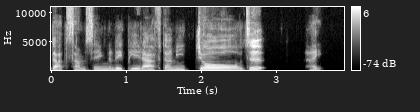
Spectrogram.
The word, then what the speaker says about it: 上手: 上手. はい. Then this よ is smaller than じ. So then pronunciation to put together 上 sound because we pronounce together 上手.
